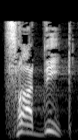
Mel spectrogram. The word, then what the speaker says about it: tzaddik: It's a hard word to pronounce. It's a Hebrew word, tzaddik. I won't ask you to say it because you'd have to spit on the person in front of you.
